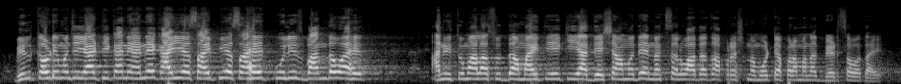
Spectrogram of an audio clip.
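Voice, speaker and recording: A raised, projected voice carries an animated tone. Its pitch varies in an ordinary way. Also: man, extremely high pitch for a man. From Maharashtra, Buldhana district (Vidarbha). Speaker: student activist. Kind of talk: public speech. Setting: stage with audience.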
